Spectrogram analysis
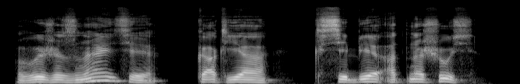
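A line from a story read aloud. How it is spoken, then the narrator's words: Calm. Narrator (Russian): спокойно сказал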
